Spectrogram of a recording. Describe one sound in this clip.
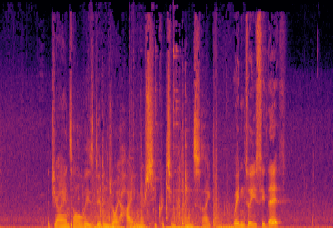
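A man speaks in a deep, low voice.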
